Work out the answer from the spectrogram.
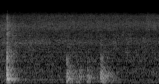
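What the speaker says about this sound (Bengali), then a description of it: "বেগুনটা আগে ভুনে নিতে হবে সেদ্ধ হওয়ার জন্যে" Eggplant frying in a pan before tengra fish goes in for a curry gives a faint, steady sizzle, broken by two or three soft stirring scrapes.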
